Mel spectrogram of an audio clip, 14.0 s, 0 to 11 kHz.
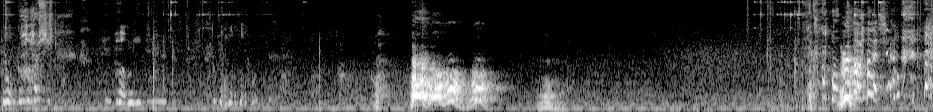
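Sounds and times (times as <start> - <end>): dog barking: 4.7 - 8.3.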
